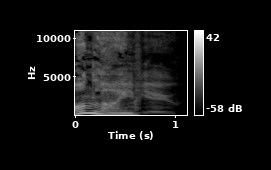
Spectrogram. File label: "online", UK female; lynne publishing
